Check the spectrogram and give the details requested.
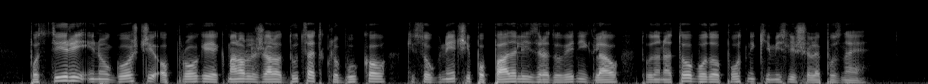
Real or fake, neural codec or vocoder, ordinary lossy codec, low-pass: real; none; none; 7.2 kHz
